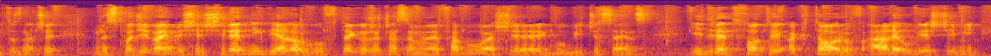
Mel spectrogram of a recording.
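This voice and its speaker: A young man presenting a short culture news segment in a casual, upbeat manner from a plain indoor room. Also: medium pitch. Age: young adult.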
